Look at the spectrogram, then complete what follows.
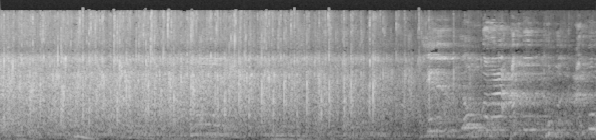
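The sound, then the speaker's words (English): An audience applauds to give glory to Jesus, clapping steadily in a dense, sustained burst that gradually thins out and fades toward the end, with a few scattered claps lingering. “So let's applaud and give all the glory to Jesus.”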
